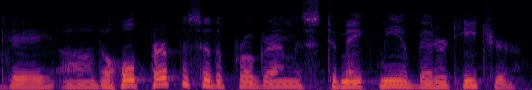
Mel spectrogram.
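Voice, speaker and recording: A young man from the American Southwest with an American accent, a guest teacher trainee answering questions in a school studio, relaxed with hesitant fillers. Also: on the high side, a little fast. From southwestern United States.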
